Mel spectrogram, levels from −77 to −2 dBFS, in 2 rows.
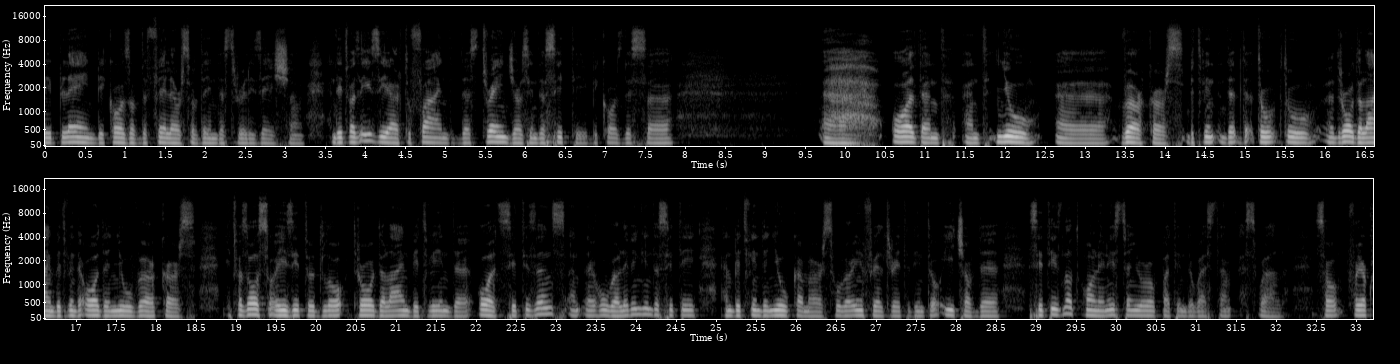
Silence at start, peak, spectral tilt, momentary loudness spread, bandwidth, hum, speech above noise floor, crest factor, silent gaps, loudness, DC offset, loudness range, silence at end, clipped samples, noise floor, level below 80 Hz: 0 s; -12 dBFS; -6.5 dB/octave; 12 LU; 15 kHz; none; 37 dB; 20 dB; none; -32 LUFS; under 0.1%; 7 LU; 0 s; under 0.1%; -68 dBFS; -62 dBFS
